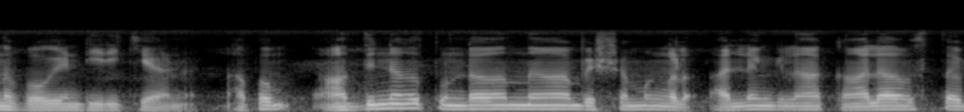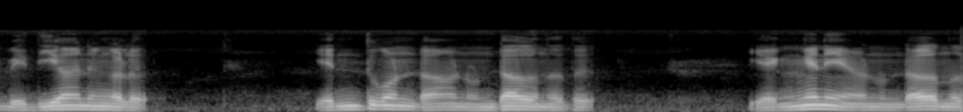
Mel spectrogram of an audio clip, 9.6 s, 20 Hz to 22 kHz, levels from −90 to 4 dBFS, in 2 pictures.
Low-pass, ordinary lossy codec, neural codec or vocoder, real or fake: 7.2 kHz; none; none; real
